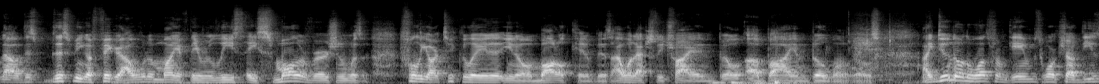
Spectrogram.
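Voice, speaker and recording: Hoarse low-voiced man reviewing a toy. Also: roomy sound. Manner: chatty, talks while handling the figure. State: hoarse, losing his voice. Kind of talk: casual hands-on product review.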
